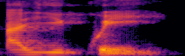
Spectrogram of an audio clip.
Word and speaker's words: Aryeequaye: pronounce the second name of yours? The second name is Aryeequaye.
